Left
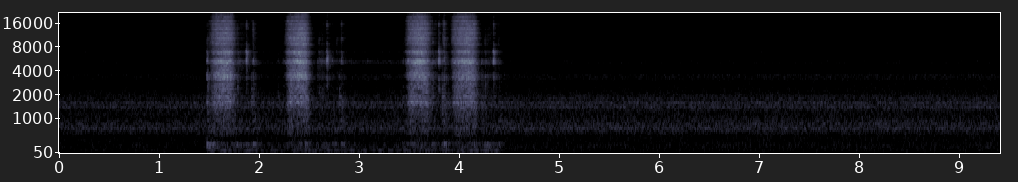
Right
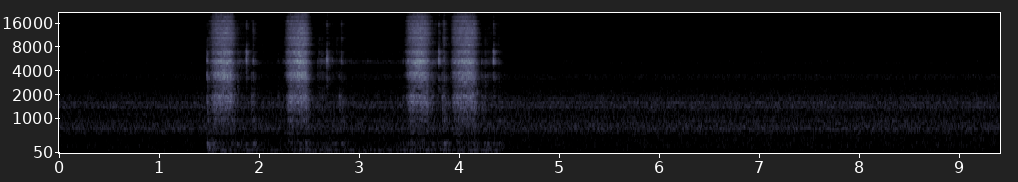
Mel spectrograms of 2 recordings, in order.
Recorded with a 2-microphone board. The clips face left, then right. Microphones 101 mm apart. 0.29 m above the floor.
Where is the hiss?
45° left (ahead or behind), 2.5 m.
